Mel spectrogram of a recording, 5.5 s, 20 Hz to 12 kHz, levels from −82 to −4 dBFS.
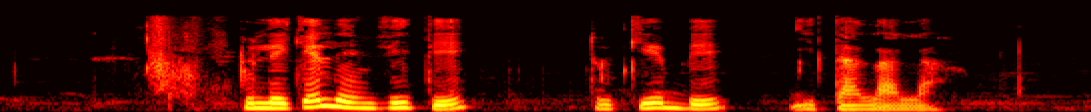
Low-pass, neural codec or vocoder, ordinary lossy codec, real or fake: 7.2 kHz; none; MP3, 96 kbps; real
